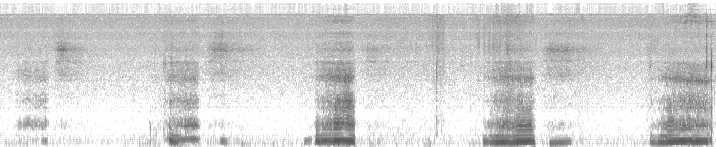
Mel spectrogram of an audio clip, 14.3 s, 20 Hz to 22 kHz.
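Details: Bully pit dog snoring in sleep: deep, rumbling snores with each breath in, roughly 17 a minute, with quieter out-breaths between them; ordinary snoring.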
